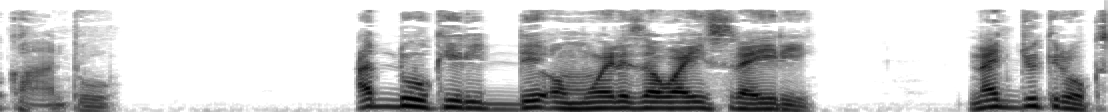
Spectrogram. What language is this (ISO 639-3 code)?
lug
